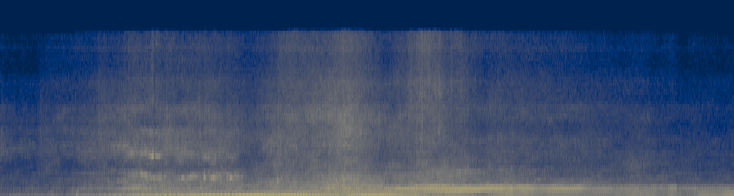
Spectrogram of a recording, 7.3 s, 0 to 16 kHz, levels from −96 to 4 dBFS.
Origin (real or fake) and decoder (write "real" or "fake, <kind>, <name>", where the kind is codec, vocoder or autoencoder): fake, codec, DAC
